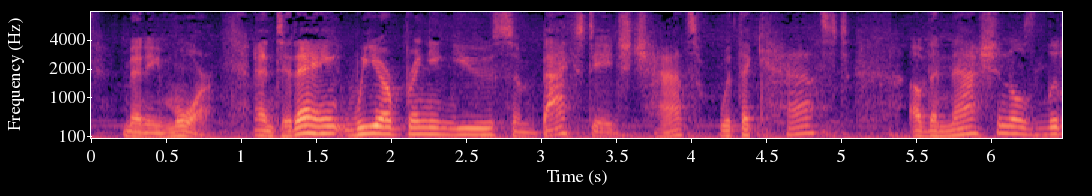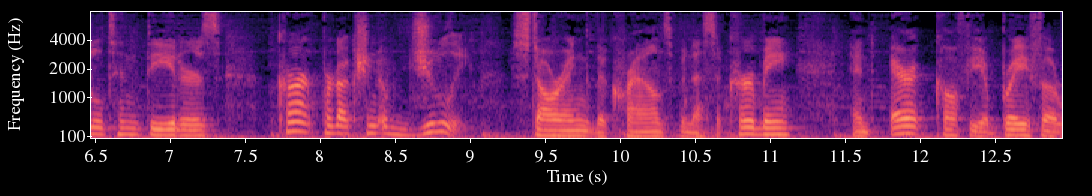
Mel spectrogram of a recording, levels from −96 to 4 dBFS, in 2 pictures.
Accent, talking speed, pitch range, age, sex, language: American, 145 wpm, 95-125 Hz, 30-49, male, English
